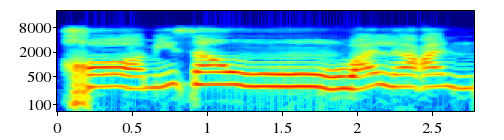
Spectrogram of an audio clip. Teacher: لیکن آپ کو معلوم ہے تنوین کے بعد واو آیا جو کہ یمون کی فیملی میں سے ہے، تو ہم نون کے ساؤنڈ کو اسکپ کریں گے، واو کو پک کریں گے اور کریں گے غنہ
